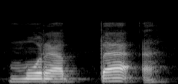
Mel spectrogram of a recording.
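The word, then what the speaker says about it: مربع: Murabba', murabba'. Ici, il y a un certain stress sur la lettre B.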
